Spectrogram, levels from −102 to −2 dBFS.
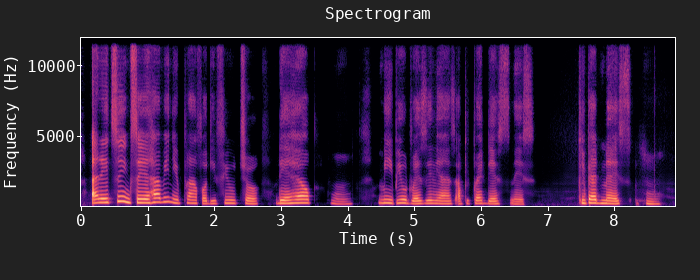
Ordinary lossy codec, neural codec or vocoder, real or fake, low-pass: none; codec, 24 kHz, 1.2 kbps, DualCodec; fake; none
